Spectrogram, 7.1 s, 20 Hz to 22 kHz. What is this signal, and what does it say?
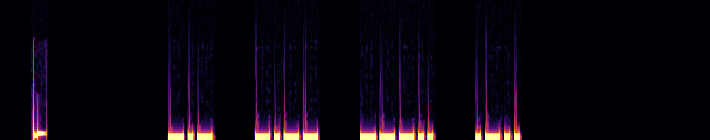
Morse code, heard as a keyed tone, about 25 wpm, spaced as for 14 wpm, 700 Hz. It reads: KY8L
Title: USA Call Signs - 4 Characters - 3x Character Spacing - 25wpm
